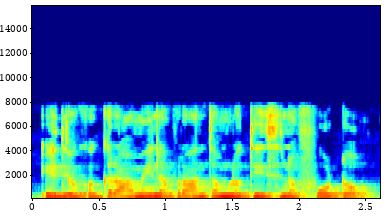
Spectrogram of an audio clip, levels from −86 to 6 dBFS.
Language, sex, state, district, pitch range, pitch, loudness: Telugu, male, Telangana, Hyderabad, 125-140 Hz, 130 Hz, -13 LUFS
